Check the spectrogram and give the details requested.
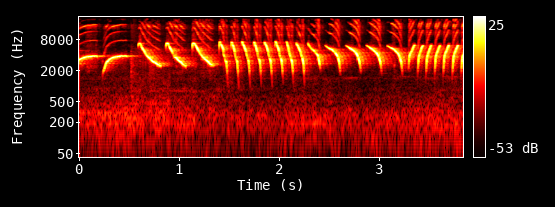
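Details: Young canary song used to draw reluctant canaries into singing: a drawn-out whistle, then fast rolling series of high slurred notes that quicken into a rapid bright trill.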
